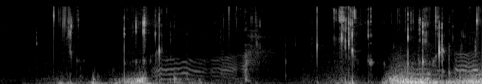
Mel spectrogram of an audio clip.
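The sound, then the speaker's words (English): Close-miked ASMR eating: loud, wet crunching and chewing comes in bursts, separated by quieter squishy, moist mouth sounds and brief pauses. “It's like just... listening to someone eat on mic. That's what it's like.”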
